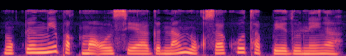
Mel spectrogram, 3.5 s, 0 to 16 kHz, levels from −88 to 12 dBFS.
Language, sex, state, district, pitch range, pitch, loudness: Garo, female, Meghalaya, West Garo Hills, 185-230 Hz, 200 Hz, -13 LUFS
